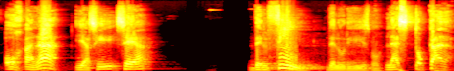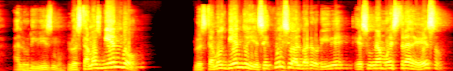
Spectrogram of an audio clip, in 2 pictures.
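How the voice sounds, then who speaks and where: A man delivers a political commentary monologue as host of his own channel. He talks at a mid pitch for a man and leans hard on his points, repeating key phrases to drive them home. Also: very animated, moderate pace. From Colombia. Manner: emphatic, repeats phrases for stress.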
